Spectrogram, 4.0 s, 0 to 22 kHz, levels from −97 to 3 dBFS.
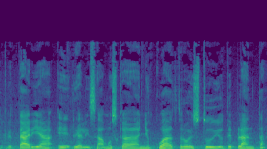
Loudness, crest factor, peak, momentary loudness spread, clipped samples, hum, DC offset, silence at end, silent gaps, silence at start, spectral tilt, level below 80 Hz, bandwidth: -24 LUFS; 20 dB; -4 dBFS; 5 LU; under 0.1%; none; under 0.1%; 0 s; none; 0 s; -4.5 dB/octave; -74 dBFS; 16 kHz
